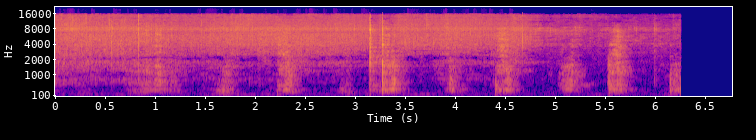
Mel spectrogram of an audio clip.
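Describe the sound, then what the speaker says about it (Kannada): Turmeric, garam masala, sugar and salt frying in a pan for paneer cashew curry, a steady close sizzle broken by repeated stirring scrapes every half second or so, ending abruptly. "ಇದಕ್ಕೆ ಸ್ವಲ್ಪ ಫ್ರೈ ಮಾಡಿಕೊಳ್ಳುವ."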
